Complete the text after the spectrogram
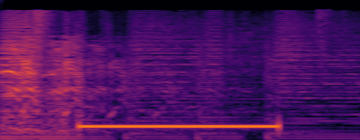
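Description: A single steady ringback tone from an outgoing phone call sounds for about a second, loud and clear, with a faint background murmur before and after it.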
